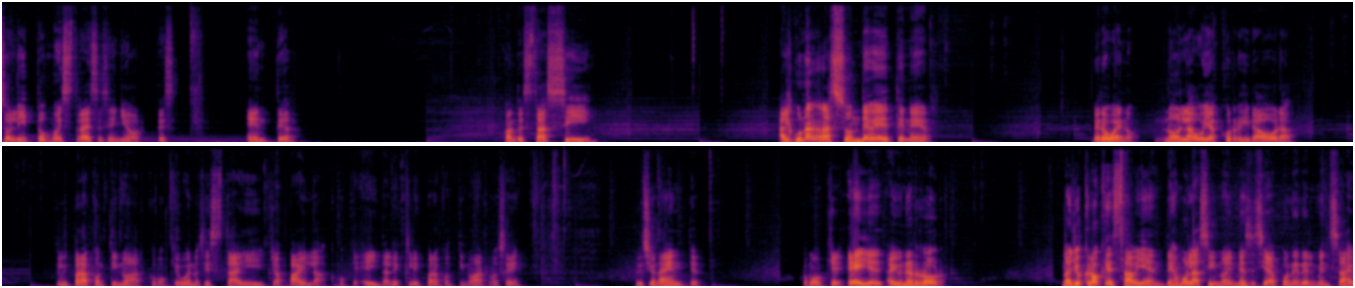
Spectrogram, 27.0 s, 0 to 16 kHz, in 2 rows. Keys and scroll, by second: 1.8 Return, 6.7 Return, 14.2 BackSpace, 14.8 BackSpace, 18.1 BackSpace, 19.7 shift+super+Left, 19.9 BackSpace, 20.5 Return, 24.5 Return.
